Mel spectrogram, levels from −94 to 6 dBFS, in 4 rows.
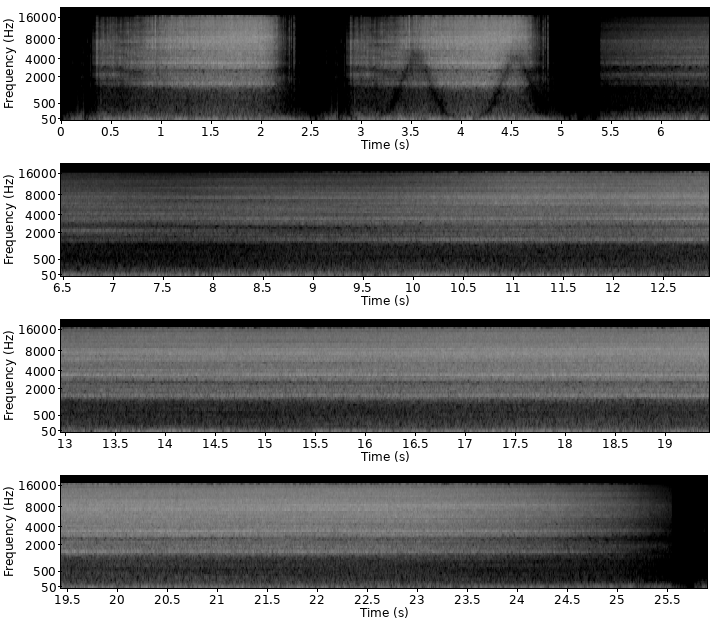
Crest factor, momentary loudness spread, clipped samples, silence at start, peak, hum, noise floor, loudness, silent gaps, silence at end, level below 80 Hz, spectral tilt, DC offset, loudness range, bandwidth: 22 dB; 21 LU; under 0.1%; 0.35 s; -10 dBFS; none; -77 dBFS; -27 LUFS; none; 0.75 s; -60 dBFS; 4.5 dB/octave; under 0.1%; 18 LU; 17 kHz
